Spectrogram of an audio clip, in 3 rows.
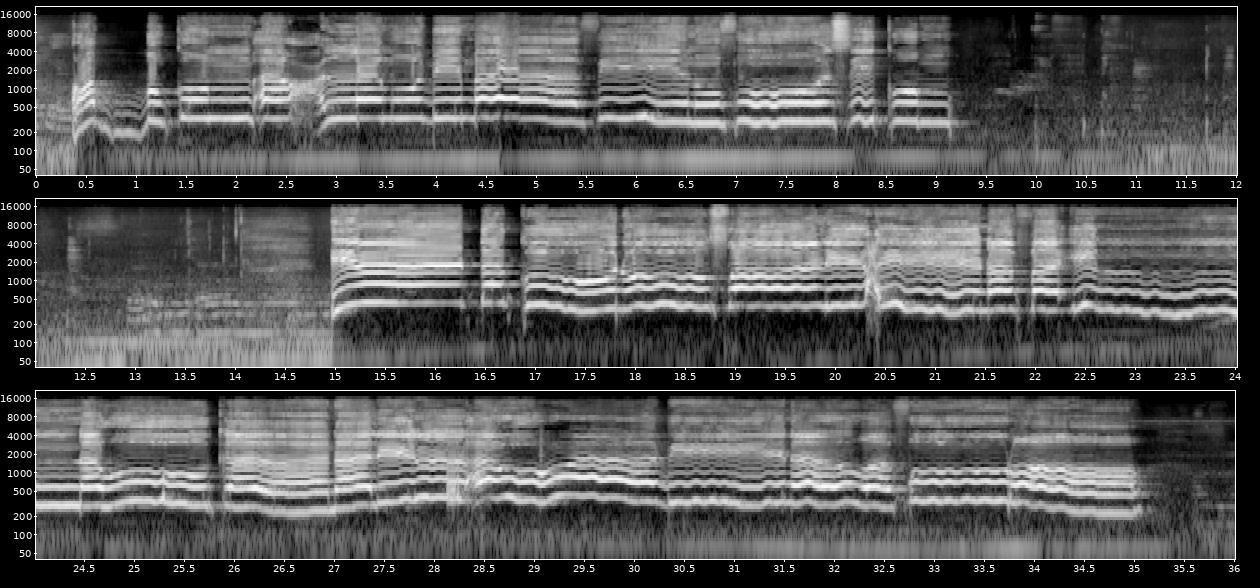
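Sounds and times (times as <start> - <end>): man reciting melodically: 0.0 - 9.4, 12.8 - 36.0
short breaths: 14.0 - 15.0, 35.1 - 36.0.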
